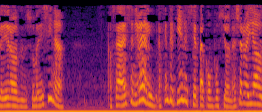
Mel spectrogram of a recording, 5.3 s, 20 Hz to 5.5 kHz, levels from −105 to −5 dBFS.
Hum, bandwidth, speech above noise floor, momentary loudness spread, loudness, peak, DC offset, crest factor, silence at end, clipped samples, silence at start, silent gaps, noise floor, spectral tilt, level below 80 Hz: none; 5 kHz; 24 dB; 9 LU; -30 LUFS; -12 dBFS; 4%; 18 dB; 0 s; under 0.1%; 0 s; none; -55 dBFS; -7 dB/octave; -60 dBFS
